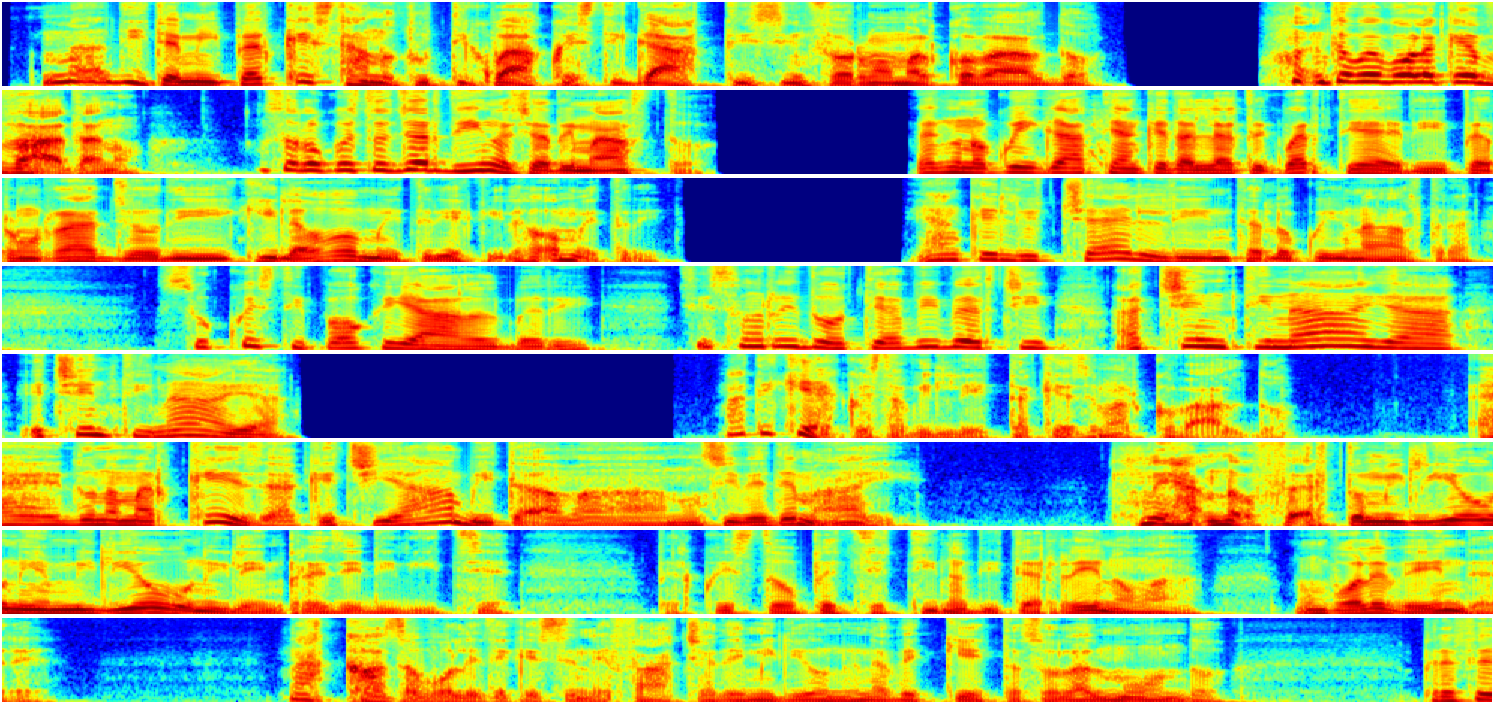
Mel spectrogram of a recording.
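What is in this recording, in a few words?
Italian, Schaupiel Dynamisch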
